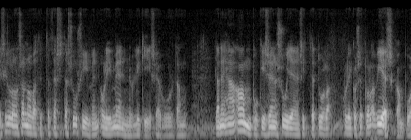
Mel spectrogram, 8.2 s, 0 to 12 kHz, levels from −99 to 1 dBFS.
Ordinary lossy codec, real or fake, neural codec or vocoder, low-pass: none; fake; vocoder, 22.05 kHz, 80 mel bands, Vocos; 9.9 kHz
